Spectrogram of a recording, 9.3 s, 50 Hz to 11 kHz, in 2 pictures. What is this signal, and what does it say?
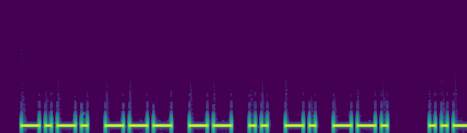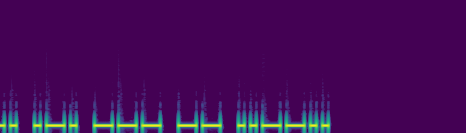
Morse code, heard as a keyed tone, about 20 wpm, 700 Hz. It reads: COMING FROM?
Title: Sentences from Top 1400 Words 20wpm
